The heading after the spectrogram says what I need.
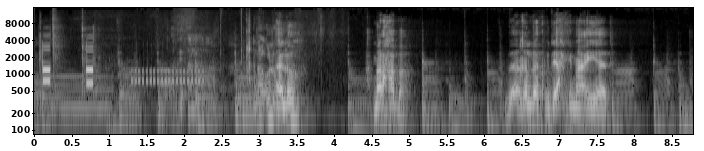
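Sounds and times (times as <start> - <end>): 
phone keypad beeps from dialing: 0.0 - 2.0
speech: 0.1 - 3.6, 4.6 - 5.1, 6.3 - 7.8.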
